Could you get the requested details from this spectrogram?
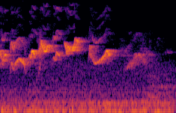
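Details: Captive ultramarine grosbeak (azulão) singing the Paraná 'canto fibra' song style, played to warm up another caged bird: a run of sweet, slurred, warbled notes rising and falling, softening near the end over a low background hum.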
